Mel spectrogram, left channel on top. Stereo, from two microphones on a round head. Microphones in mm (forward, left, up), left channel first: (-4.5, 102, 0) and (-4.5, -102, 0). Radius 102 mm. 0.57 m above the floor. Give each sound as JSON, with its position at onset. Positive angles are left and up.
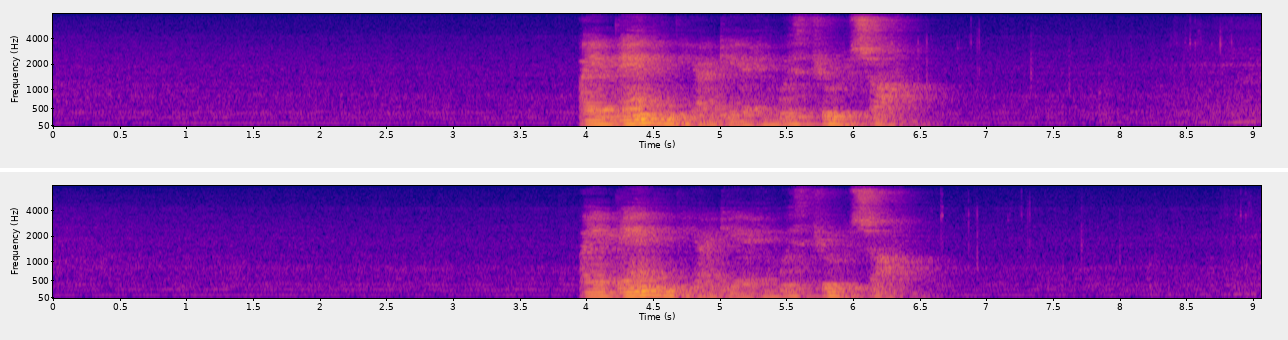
{"t": 3.9, "sound": "a man speaking", "side_deg": 45, "distance_m": 1.1}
